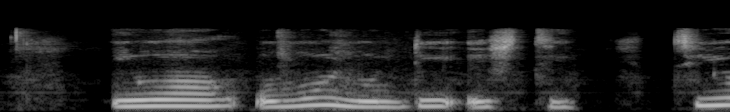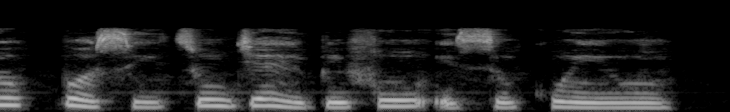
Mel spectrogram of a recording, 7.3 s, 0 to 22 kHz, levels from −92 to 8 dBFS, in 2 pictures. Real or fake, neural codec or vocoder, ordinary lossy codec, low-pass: real; none; none; none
